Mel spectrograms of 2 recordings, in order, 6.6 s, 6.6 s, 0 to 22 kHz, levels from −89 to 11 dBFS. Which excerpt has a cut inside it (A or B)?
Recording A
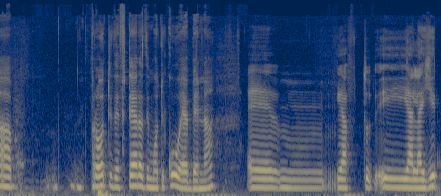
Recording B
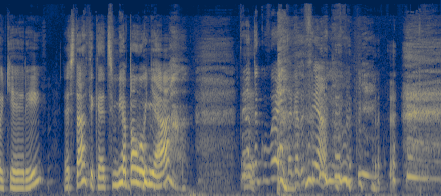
A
